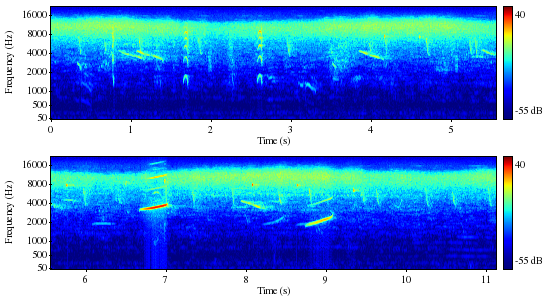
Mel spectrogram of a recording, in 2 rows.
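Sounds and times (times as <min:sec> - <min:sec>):
white monjita Xolmis irupero dawn whistle before sunrise: 0:08.7 - 0:09.2.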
